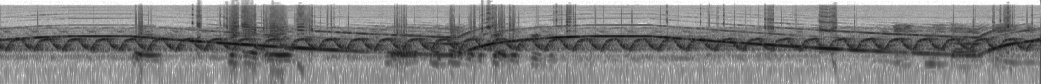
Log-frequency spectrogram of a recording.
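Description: Two police car sirens sounding at once: one in a slow wail that rises, holds and falls over about five seconds, the other in a fast yelp warbling about three to four times a second. A few short clicks and faint voices come through in the middle.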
